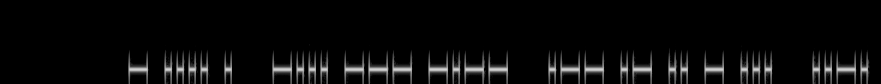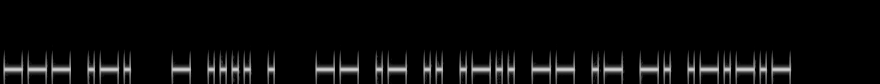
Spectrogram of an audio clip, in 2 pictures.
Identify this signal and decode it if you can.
Morse code, heard as a keyed tone, about 20 wpm, 700 Hz. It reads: THE BOY WAITS FOR THE MAILMAN.
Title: Additional Easy Phrases 20wpm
